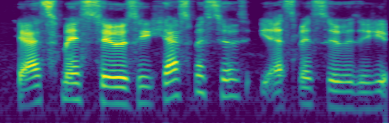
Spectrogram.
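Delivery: put-on string of high, different children's voices. Voicing a group of kids answering their teacher: many different kids' voices. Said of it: "All these different".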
